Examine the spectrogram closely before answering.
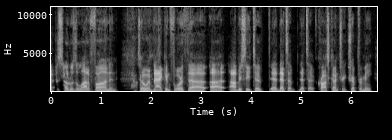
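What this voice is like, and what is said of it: Dry, low-energy voice. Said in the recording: “energy level seems a little down... it's just my voice... my voice is a little bit dry”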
